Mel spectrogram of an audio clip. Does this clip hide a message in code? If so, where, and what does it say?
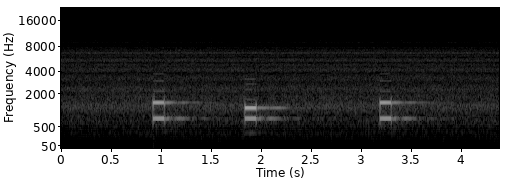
Yes: DTMF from 0.9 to 3.3 s, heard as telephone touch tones, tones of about 110 ms, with room echo. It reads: 6 4 6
